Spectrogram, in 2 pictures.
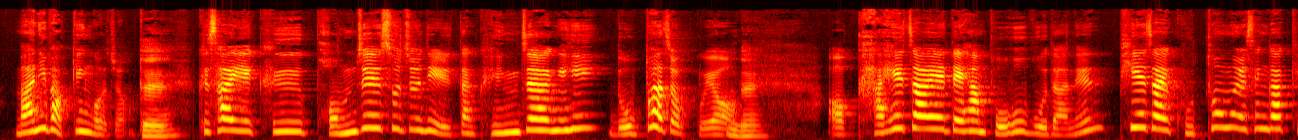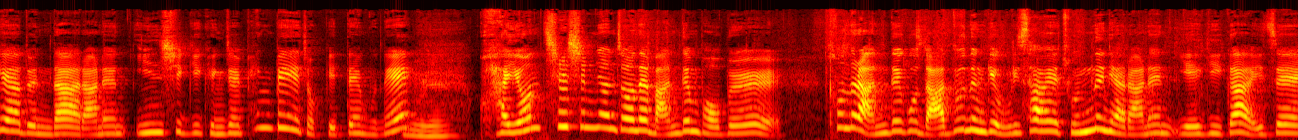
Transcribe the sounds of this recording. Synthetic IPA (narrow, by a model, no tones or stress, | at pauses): maɲipak͈inɡʌd͡ʑo̰nekɯsʰaie̞kɯpʌmd͡ʑe̞sʰud͡ʑuɲiːɭt͈ankwe̞ŋd͡ʑaŋinopʰad͡ʑʌk̚k͈ujone | ʌkaɦe̞d͡ʑae̞de̞ɦanpoɦobodanɯnpʰiɦe̞d͡ʑae̞kotʰoŋɯɭsʰe̞ŋɡakʰe̞jadwe̞ndaɾanɯninɕʰiɡikwe̞ŋd͡ʑaŋipʰe̞ŋbeɦe̞d͡ʑʌk̚k͈it͈e̞mune̞kwajʌnt͡ɕʰiɭɕ͈imɲʌnd͡ʑʌne̞mandɯnpʌbɯɭ | sʰonɯɾandwe̞ɡonadunɯnɡe̞uɾisʰawe̞t͡ɕonːɯɲaɾanɯnje̞ɡiɡaid͡ʑe̞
